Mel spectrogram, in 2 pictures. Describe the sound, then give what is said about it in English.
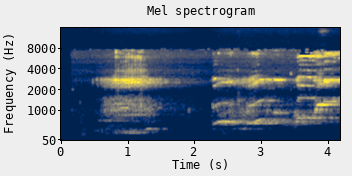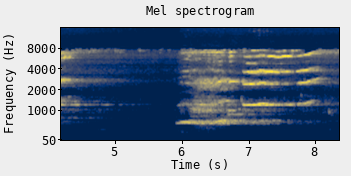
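Whale song: three long, tonal calls with rich harmonics and sliding, moaning pitch changes, each lasting a couple of seconds with short gaps between, heard alone and fairly loud. “Four new papers on the complexity of whale songs are suggesting that these calls are not only more complex”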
